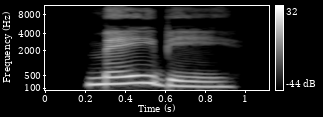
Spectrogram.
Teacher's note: the voice might stay flat or rise slowly.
